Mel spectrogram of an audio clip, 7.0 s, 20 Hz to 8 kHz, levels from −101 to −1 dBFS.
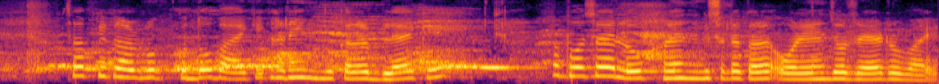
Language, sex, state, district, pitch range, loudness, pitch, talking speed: Hindi, female, Bihar, Lakhisarai, 230-310 Hz, -12 LUFS, 255 Hz, 195 wpm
